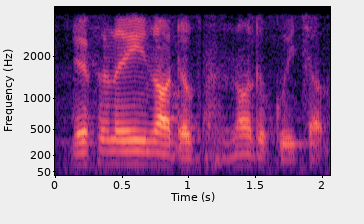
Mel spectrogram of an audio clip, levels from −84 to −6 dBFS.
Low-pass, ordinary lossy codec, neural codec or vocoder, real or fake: 3.6 kHz; none; codec, 16 kHz, 2 kbps, FunCodec, trained on Chinese and English, 25 frames a second; fake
